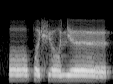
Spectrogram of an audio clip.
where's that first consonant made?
lips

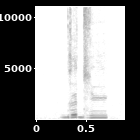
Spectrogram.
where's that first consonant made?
velum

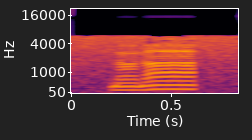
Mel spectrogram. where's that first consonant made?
tongue tip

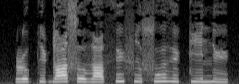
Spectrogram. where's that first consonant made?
retroflex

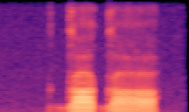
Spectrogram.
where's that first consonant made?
velum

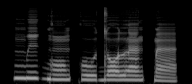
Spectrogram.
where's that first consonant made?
lips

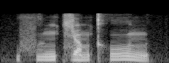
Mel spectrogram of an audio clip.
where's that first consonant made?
lips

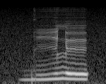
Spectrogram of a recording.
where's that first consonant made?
lips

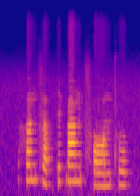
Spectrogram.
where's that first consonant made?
throat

